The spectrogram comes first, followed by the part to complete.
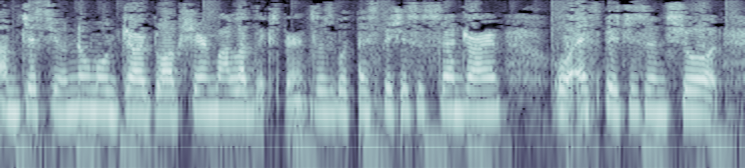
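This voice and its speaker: A woman speaks with a New Zealand accent. Noticeable background noise runs beneath her. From New Zealand, Manawatu region. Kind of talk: casual monologue.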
